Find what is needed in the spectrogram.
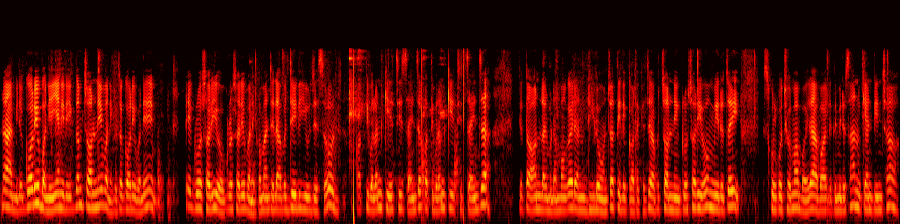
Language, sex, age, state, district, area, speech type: Nepali, female, 30-45, West Bengal, Kalimpong, rural, spontaneous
